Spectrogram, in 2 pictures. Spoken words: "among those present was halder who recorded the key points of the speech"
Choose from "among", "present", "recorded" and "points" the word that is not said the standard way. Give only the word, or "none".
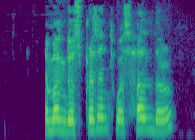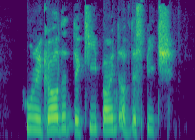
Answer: points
